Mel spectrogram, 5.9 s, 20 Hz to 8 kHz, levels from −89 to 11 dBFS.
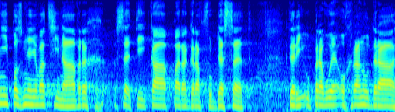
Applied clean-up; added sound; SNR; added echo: none; none; none; none.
